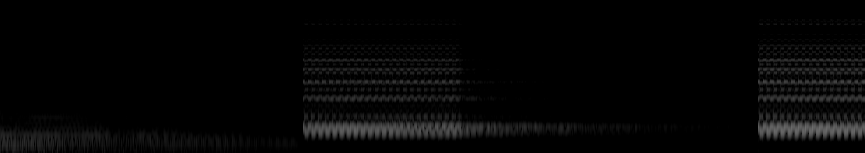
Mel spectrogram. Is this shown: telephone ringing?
yes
